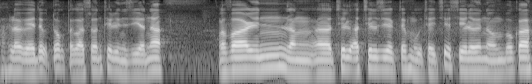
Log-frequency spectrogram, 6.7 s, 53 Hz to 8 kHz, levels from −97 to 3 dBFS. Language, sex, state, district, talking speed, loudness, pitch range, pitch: Mizo, male, Mizoram, Aizawl, 260 wpm, -18 LUFS, 115-130 Hz, 125 Hz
